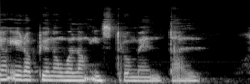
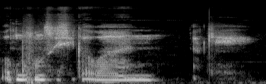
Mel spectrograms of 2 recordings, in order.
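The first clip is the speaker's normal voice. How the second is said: whispered into someone's ear; breathy hushed warning; 3 dB quieter than usual. Retold or imitated. Idol whispering to a fan who yelled at her. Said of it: "tas binubulungan ko".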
